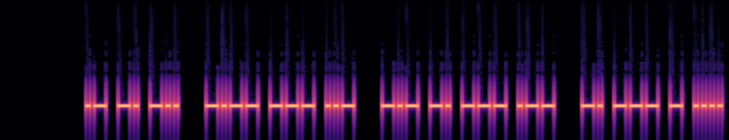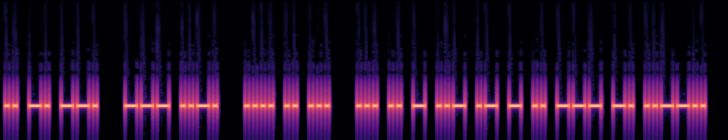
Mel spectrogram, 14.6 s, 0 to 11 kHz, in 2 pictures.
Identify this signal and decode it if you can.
Morse code, heard as a keyed tone, about 30 wpm, 700 Hz. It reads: AND YOU KNOW NOTHING OF HIS SITUATION?
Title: Sentences from Top 1200 Words 30wpm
